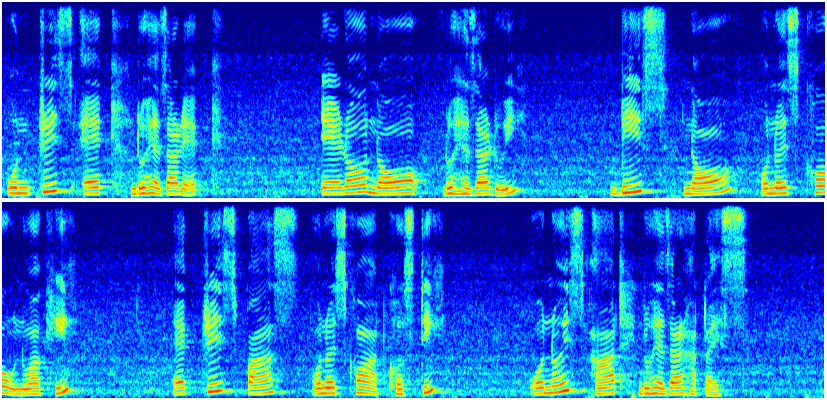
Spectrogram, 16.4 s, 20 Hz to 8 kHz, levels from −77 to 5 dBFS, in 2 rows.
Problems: constant background noise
